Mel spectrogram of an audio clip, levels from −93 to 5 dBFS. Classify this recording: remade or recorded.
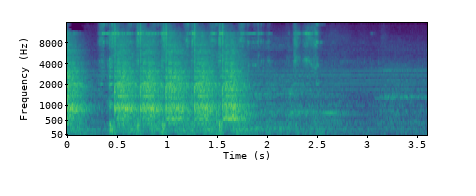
recorded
